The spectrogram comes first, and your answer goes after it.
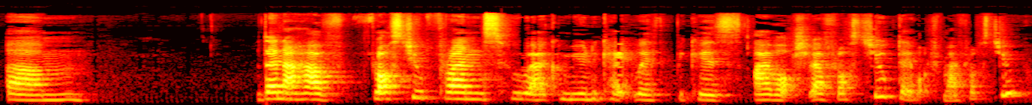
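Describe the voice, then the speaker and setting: A Swiss flosstube host whose first language is Swiss German chats casually to the camera, alone at home, in a slightly high, fairly bright voice at a moderate pace. She's chatty and reflective, rambling with plenty of ums and restarts.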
